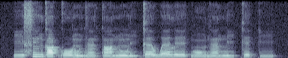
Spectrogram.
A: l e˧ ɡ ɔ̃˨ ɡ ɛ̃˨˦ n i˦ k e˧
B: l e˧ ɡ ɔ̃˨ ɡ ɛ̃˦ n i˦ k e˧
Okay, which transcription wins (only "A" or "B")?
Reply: A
